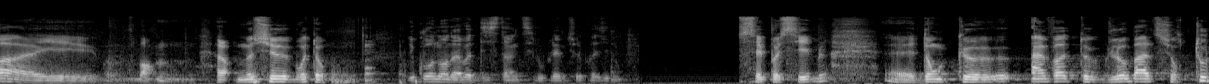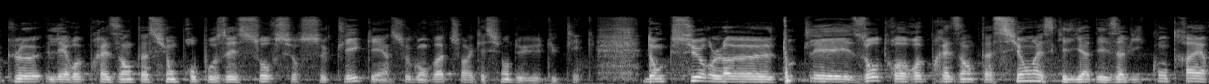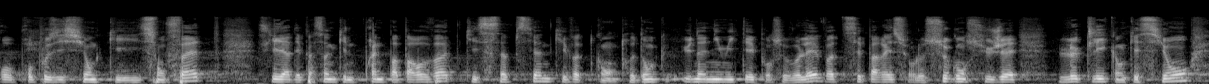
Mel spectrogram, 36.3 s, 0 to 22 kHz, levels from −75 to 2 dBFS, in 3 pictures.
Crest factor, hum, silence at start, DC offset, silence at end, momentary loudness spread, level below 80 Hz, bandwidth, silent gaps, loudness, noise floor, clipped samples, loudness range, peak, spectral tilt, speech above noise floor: 18 dB; none; 0 s; under 0.1%; 0 s; 15 LU; -50 dBFS; 10 kHz; none; -17 LUFS; -52 dBFS; under 0.1%; 7 LU; 0 dBFS; -5 dB/octave; 35 dB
